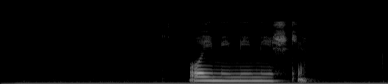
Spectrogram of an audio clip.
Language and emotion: Russian, neutral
